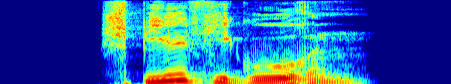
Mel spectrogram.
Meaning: plural of Spielfigur
- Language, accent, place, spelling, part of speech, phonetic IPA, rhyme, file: German, Germany, Berlin, Spielfiguren, noun, [ˈʃpiːlfiˌɡuːʁən], -iːlfiɡuːʁən, De-Spielfiguren.ogg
